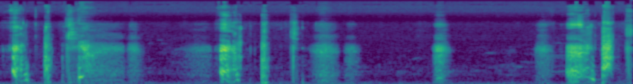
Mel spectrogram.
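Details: Person with allergies acting up, feeling the urge to sneeze with every breath: rapid series of short, stifled sneezes with quick breaths between them; sneezing fit.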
